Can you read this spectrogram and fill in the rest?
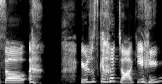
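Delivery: words broken up by real laughter; laughing. Real, not acted. Laughing at her own story.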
